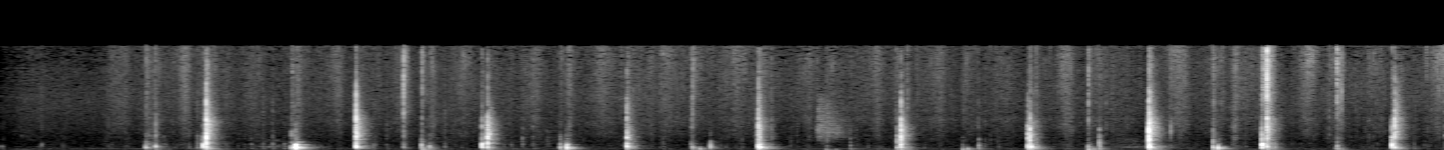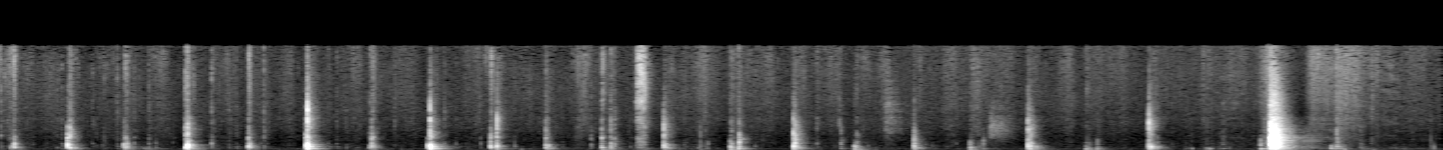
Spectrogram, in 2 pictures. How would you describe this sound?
Pasos en madera
By, Steps, Wooden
